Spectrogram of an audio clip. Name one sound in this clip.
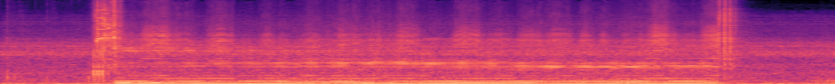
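An electric charger hums steadily, then cuts off.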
